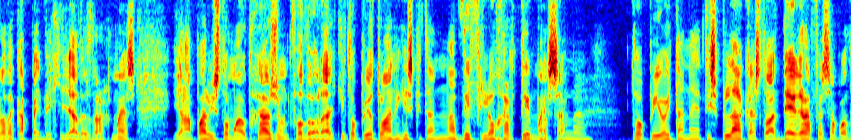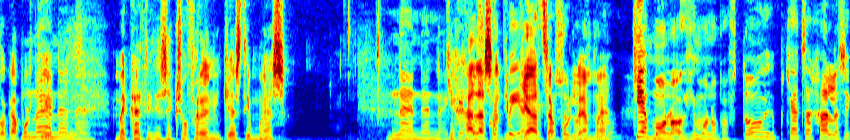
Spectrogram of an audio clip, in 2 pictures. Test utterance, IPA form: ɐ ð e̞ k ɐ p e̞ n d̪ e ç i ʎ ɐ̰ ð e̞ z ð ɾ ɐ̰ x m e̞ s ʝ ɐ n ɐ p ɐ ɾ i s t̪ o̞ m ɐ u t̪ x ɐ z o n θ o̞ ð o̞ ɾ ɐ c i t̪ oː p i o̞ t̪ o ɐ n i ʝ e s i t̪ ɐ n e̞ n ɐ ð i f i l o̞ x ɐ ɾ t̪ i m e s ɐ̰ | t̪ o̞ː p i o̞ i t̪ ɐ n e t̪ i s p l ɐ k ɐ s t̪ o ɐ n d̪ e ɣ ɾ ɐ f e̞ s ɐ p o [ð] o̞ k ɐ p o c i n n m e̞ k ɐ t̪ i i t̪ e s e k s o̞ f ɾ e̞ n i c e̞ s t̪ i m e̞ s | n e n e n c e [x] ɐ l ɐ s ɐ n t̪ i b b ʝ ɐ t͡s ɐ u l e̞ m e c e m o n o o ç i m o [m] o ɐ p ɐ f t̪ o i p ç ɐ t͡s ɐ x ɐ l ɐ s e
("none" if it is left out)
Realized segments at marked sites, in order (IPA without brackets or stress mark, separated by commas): ð, x, n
